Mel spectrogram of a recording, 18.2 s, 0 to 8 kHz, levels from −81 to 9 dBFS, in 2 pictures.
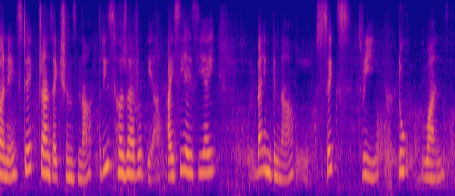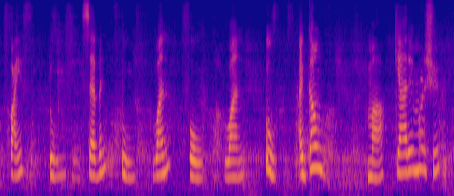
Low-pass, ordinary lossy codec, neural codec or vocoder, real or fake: none; none; codec, 16 kHz, 0.7 kbps, FocalCodec; fake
